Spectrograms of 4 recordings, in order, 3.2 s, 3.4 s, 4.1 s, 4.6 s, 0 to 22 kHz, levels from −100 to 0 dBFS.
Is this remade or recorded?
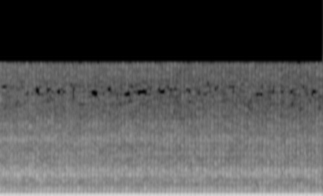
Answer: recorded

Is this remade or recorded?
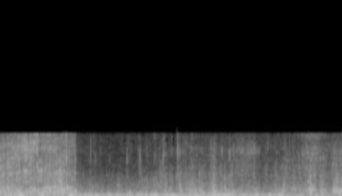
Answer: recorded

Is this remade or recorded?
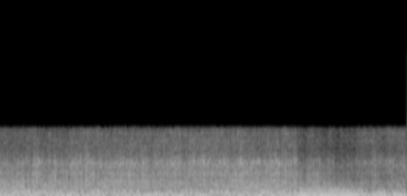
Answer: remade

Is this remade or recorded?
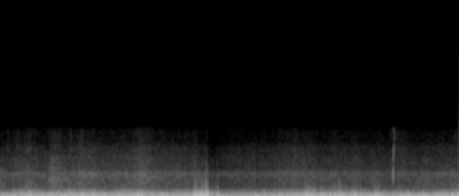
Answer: recorded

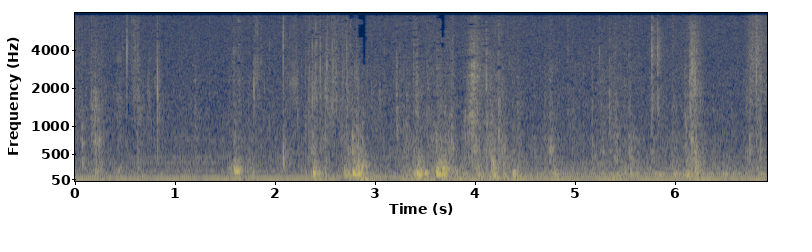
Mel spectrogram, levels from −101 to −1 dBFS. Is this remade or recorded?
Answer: recorded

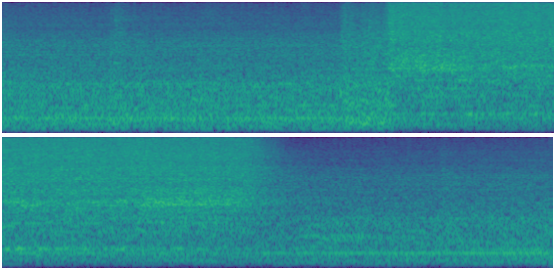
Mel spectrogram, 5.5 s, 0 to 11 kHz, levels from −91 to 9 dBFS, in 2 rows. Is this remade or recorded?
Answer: recorded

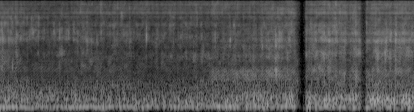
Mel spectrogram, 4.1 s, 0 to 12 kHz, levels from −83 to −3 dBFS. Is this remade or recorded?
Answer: remade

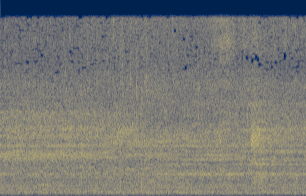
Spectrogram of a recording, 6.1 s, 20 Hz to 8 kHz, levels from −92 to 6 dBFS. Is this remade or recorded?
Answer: remade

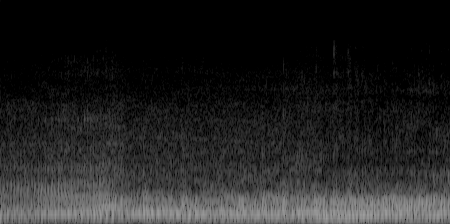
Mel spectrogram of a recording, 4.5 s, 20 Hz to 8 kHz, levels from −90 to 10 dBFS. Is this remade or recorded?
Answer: recorded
